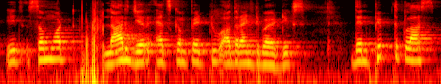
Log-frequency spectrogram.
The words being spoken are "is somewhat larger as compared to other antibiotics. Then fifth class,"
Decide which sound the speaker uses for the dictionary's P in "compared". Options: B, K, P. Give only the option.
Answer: P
